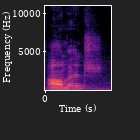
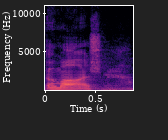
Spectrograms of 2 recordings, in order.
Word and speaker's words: homage: live it down uh the English lone word pronunciation is homage the French original pronunciation is homage I somehow mangled the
